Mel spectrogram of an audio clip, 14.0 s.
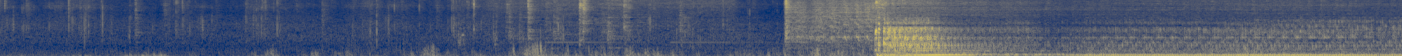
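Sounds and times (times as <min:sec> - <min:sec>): car engine starting and idling: 0:07.8 - 0:14.0.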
